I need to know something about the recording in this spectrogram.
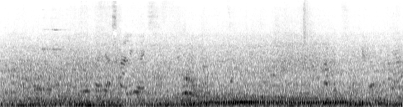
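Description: A woman speaks softly through a face mask nearby.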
